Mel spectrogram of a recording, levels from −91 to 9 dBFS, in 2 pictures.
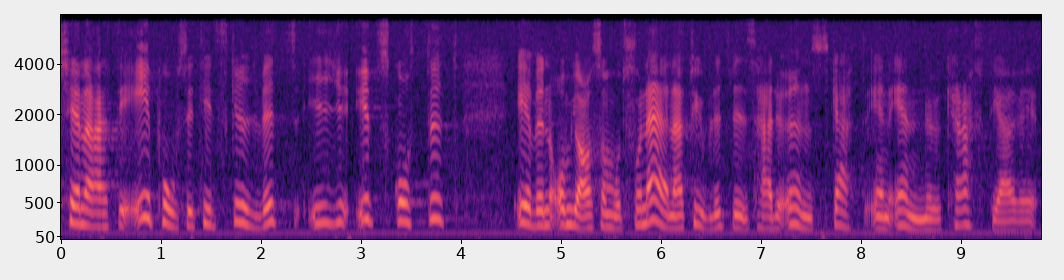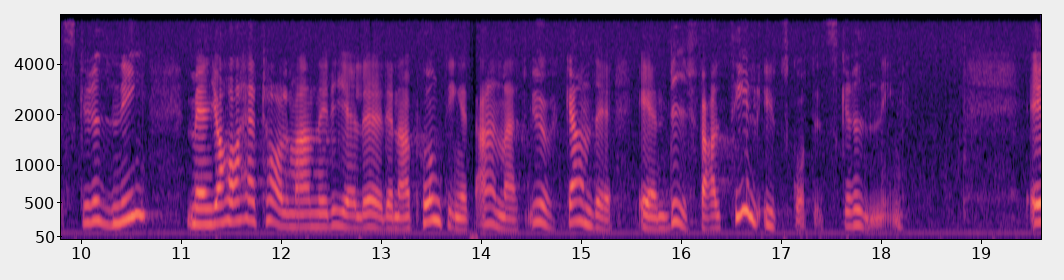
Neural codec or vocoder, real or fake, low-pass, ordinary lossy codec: none; real; 7.2 kHz; none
